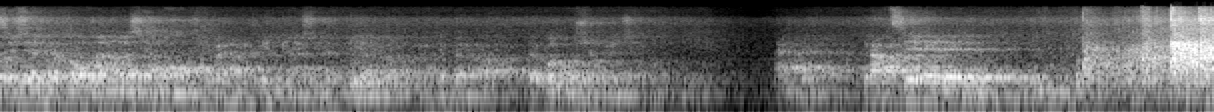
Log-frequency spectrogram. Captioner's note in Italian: Applauso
